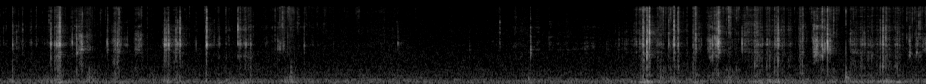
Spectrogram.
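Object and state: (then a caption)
Dry soap bar. A utility knife blade scrapes and shaves the face of a round, pale green, solid, palm-sized dry Korean soap bar into curls. Bright, crisp crunching and scratchy scraping bursts come in quick runs, then fade to a quiet stretch before a louder, denser flurry of shaving resumes near the end.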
